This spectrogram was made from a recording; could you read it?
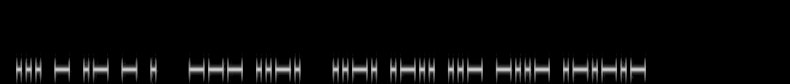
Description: Morse code, heard as a keyed tone, about 25 wpm, 700 Hz. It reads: STATE OF FLUX.
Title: Pangram Challenge v2 - 25wpm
